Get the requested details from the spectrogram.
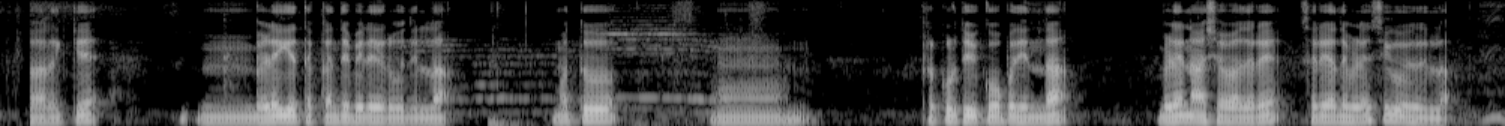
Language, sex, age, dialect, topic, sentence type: Kannada, male, 36-40, Central, agriculture, question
